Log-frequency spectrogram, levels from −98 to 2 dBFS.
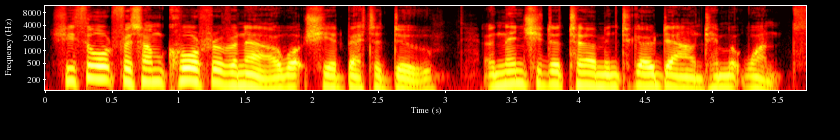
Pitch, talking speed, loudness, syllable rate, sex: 140 Hz, 250 wpm, -17 LUFS, 5.7 syllables/s, male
